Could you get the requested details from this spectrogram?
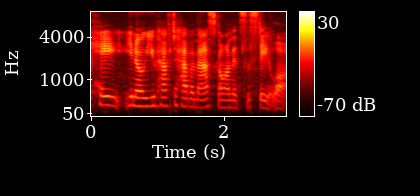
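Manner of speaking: ordinary talk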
